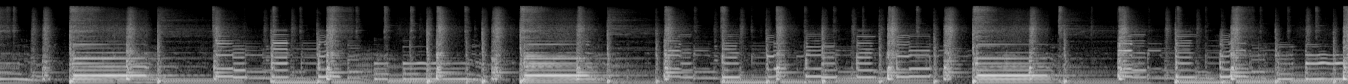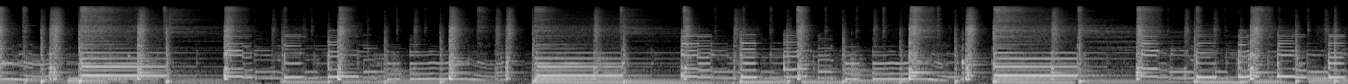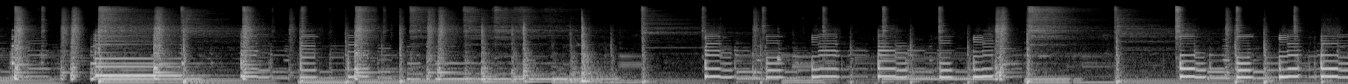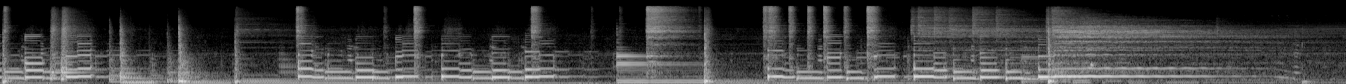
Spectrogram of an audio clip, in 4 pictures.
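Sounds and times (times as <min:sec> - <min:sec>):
drum kit: 0:00.0 - 0:53.9
electric bass: 0:00.0 - 0:53.9
electric guitar riff: 0:00.0 - 0:53.9.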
